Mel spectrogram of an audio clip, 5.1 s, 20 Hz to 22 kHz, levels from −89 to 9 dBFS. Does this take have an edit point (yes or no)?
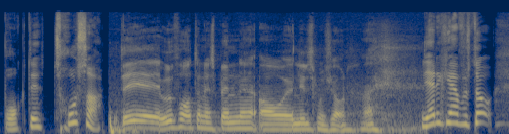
yes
